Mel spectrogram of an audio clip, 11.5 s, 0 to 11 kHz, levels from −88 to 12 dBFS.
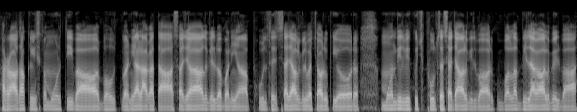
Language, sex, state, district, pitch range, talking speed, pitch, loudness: Bhojpuri, male, Uttar Pradesh, Gorakhpur, 90-100 Hz, 155 wpm, 95 Hz, -19 LUFS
